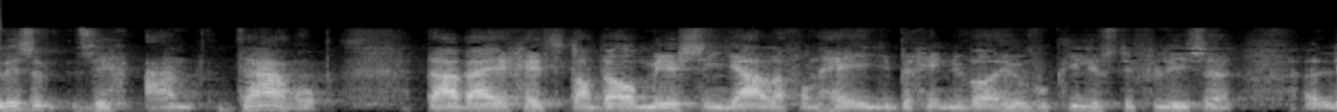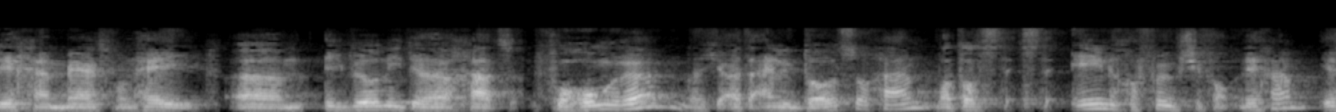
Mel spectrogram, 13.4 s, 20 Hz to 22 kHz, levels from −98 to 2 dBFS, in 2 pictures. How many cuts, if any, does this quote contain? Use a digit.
4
